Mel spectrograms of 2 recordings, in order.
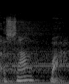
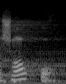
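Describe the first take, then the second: First: Both vowels are pronounced as 'a'. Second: Both vowels are pronounced as 'o'. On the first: This is how it is said in Tegal, as written. "Sapa dibaca sapa" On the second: This is how it is said in Solo. "Kalau di Solo sopo?"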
